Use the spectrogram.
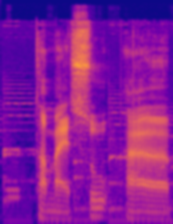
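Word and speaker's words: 試す: uh to test uh tamesuh by the way accented to test is also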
